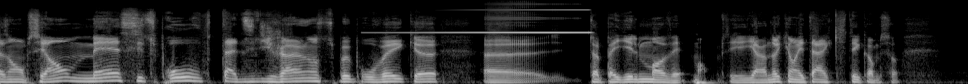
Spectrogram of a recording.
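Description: From 3.61 to 5.95 s, after "ta diligence tu peux", loudspeaker feedback squeal rings at 4.4 kHz. The mic-speaker loop exceeds unity gain. The tone swells over about two seconds, ending before "as payé le mauvais".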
